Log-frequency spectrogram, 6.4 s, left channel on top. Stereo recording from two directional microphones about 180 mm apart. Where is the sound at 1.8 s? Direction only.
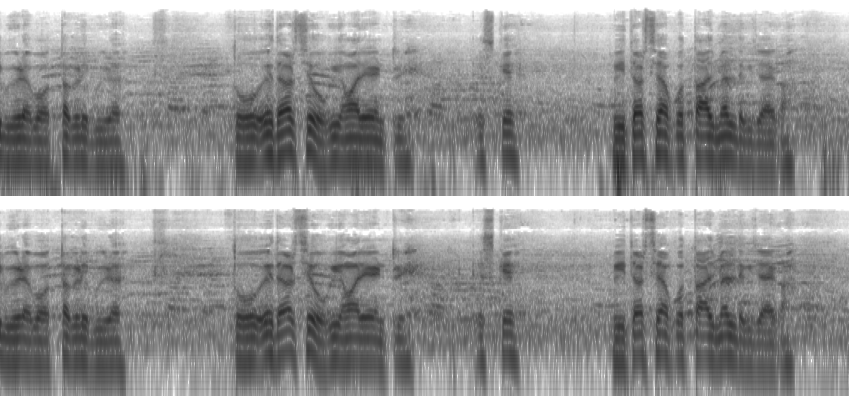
25° left (ahead or behind).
